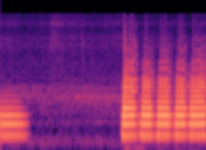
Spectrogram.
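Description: Trombone playing: a held note cuts off just after the start, a brief pause, then from just over a second in a run of quick repeated notes on a single pitch.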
